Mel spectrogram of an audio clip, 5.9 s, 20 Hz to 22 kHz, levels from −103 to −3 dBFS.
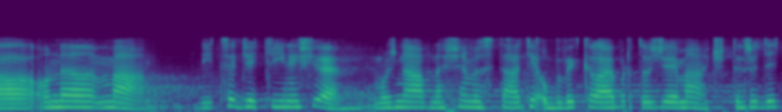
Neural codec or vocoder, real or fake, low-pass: codec, 16 kHz, 4 kbps, X-Codec, HuBERT features, trained on balanced general audio; fake; 5.4 kHz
